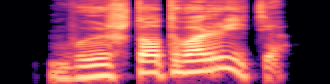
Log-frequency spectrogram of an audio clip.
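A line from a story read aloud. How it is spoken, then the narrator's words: Growl. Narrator (Russian): Рыкнул он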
